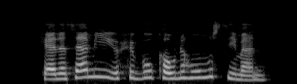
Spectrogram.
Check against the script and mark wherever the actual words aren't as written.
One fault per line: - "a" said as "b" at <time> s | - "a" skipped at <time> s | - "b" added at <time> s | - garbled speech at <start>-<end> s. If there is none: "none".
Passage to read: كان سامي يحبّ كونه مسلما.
none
